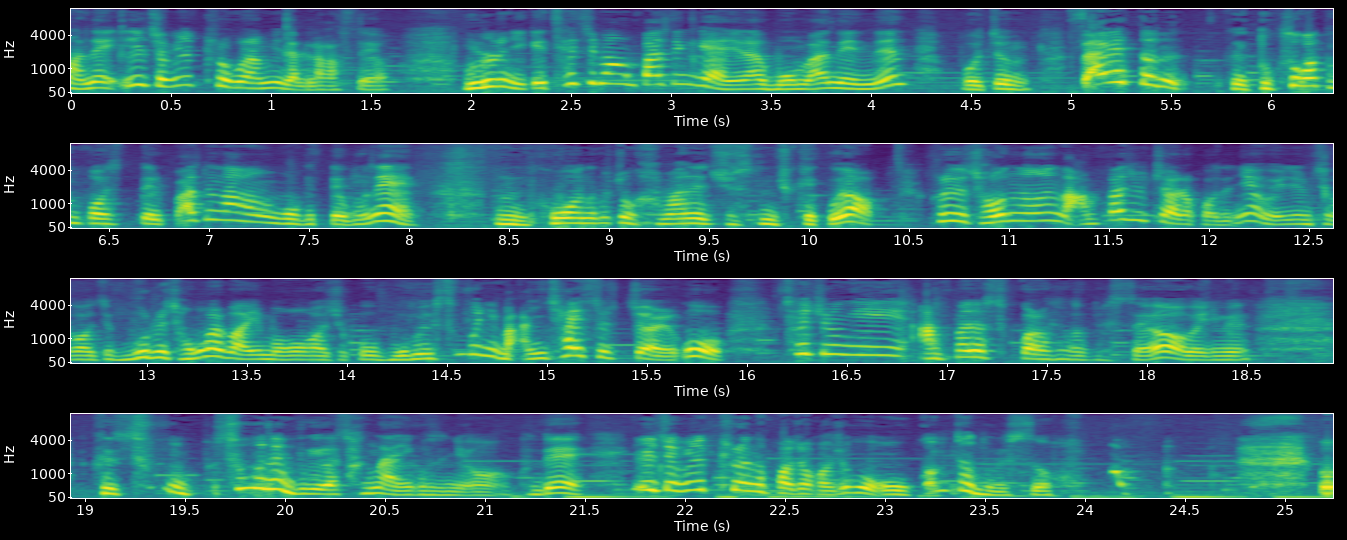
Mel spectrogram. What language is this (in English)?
Korean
